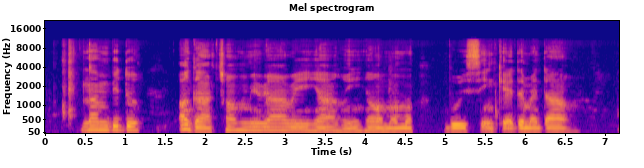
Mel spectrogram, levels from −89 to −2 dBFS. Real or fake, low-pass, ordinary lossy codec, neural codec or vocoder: real; 10.8 kHz; none; none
